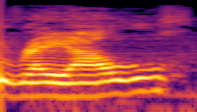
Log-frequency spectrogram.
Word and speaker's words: Rahul: Every time he was like, "Oh, hello, Raul." – Raul. Like, what? He said Rahul almost every time, which is how it's spelled, so that's fair, but I don't think that's how he pronounced it.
